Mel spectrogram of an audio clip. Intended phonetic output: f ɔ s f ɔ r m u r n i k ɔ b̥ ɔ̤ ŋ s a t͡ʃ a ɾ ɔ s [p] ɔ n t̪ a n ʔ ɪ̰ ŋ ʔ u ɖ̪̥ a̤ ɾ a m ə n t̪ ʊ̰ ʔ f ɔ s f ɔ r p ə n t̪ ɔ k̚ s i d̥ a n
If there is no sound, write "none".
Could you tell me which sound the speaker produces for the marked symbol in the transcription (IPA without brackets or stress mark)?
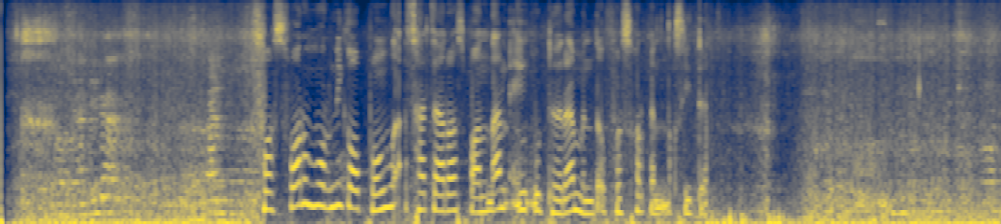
p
